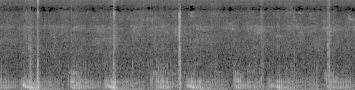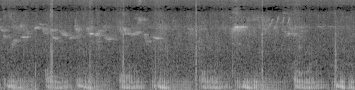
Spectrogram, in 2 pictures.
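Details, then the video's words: Domestic cat purring while kneading, a calming and relaxing scene: low rhythmic purr in steady pulses, each breath cycle roughly every second and a half, with faint higher rustling above. "Cat Making Biscuits And Purring"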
